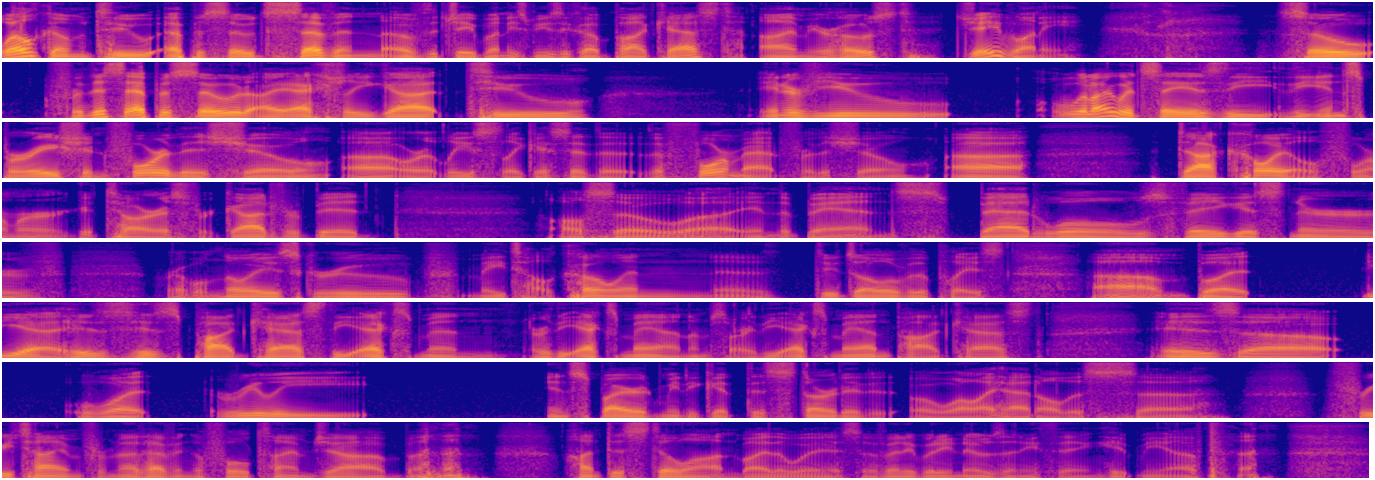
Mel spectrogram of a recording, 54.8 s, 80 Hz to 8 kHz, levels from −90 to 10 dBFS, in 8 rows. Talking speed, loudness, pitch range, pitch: 150 wpm, -22 LUFS, 80-95 Hz, 85 Hz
